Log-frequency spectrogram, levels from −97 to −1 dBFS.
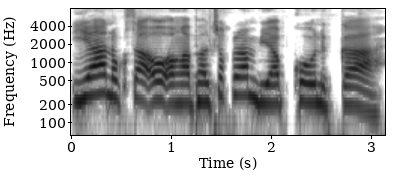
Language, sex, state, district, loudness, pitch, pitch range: Garo, female, Meghalaya, South Garo Hills, -15 LUFS, 225 Hz, 215-275 Hz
